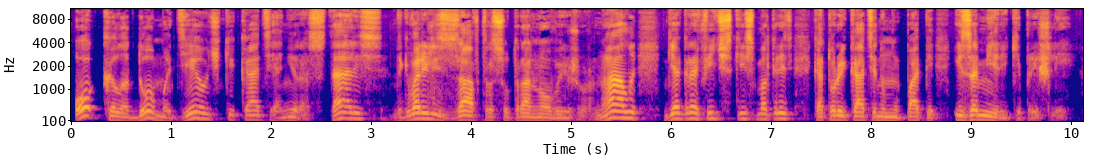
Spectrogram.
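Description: A man narrating a children's storybook in an unhurried, expressive reading. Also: medium pitch, no room sound, studio quality. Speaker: audiobook narrator. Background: faint guitar music.

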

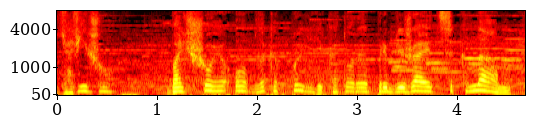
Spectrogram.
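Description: A man voicing a calm young sister who answers in a soft, lilting voice in a storybook tale. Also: fairly high pitch, normal speed, over music, voice pushed up, natural voice.

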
